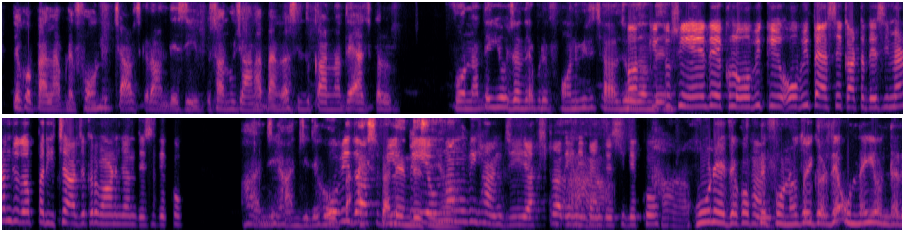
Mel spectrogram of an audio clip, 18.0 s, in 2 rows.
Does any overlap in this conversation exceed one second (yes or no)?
yes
